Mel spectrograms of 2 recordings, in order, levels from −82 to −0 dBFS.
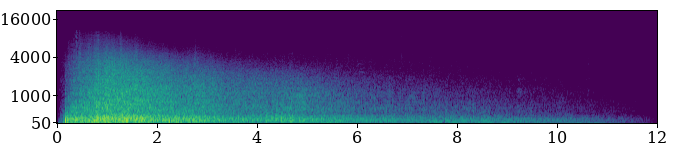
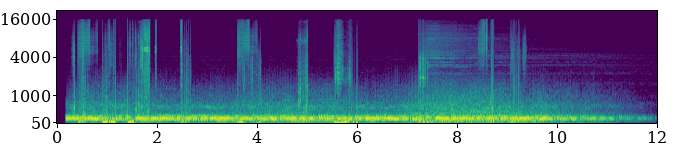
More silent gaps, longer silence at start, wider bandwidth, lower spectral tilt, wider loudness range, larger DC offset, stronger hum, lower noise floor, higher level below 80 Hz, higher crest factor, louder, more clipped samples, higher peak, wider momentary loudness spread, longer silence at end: neither; about the same, 0.1 s vs 0.15 s; second, 9 kHz vs 15 kHz; first, -8.5 dB/octave vs -7 dB/octave; first, 24 LU vs 2 LU; second, under 0.1% vs 0.5%; neither; first, -69 dBFS vs -35 dBFS; second, -36 dBFS vs -22 dBFS; first, 20 dB vs 10 dB; second, -23 LUFS vs -11 LUFS; neither; second, -4 dBFS vs 0 dBFS; first, 25 LU vs 9 LU; first, 1.55 s vs 0.1 s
